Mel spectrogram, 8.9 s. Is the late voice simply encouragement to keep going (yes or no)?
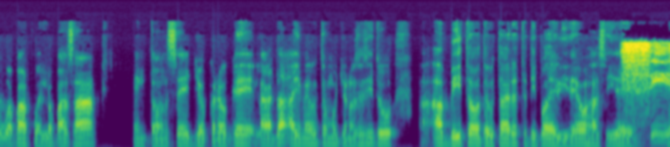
no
